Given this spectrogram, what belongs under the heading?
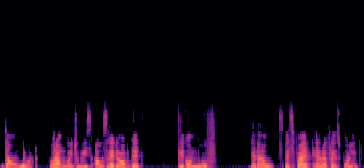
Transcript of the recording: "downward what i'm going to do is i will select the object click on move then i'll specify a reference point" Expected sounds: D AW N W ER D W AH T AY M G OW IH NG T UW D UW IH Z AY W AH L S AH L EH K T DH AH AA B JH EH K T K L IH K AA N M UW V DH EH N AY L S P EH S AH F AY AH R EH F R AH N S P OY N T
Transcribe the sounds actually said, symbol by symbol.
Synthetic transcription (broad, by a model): D AW N W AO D W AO T AY M G OW IH NG T UW D UW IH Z AY W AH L S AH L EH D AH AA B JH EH T K L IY K AA N M UW V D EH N AY W S P EH S AH F AY AH R EH F R AH N S P OY N T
